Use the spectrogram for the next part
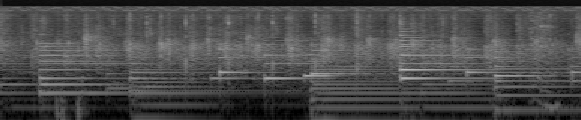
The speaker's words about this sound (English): If we can give God a hand clap of praise for hearing our prayers.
